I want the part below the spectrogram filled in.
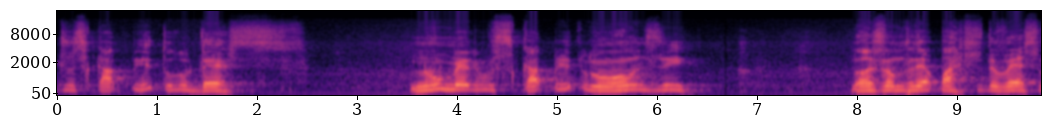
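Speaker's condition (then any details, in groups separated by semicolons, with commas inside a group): Cerebral palsy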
